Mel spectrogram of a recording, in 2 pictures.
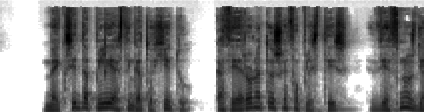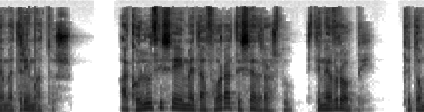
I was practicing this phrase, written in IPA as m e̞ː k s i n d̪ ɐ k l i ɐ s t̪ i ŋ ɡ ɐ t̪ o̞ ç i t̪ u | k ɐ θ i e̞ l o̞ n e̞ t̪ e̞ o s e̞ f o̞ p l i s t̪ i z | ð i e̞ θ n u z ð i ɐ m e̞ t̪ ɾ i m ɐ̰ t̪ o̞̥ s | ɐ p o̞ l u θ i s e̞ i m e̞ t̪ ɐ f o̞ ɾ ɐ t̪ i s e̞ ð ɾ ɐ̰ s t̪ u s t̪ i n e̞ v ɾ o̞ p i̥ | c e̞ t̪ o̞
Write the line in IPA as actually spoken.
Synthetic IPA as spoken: m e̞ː k s i n d̪ ɐ p l i ɐ s t̪ i ŋ ɡ ɐ t̪ o̞ ç i t̪ u | k ɐ θ i e̞ ɾ o̞ n e̞ t̪ e̞ o s e̞ f o̞ p l i s t̪ i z | ð i e̞ θ n u z ð i ɐ m e̞ t̪ ɾ i m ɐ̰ t̪ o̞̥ s | ɐ k o̞ l u θ i s e̞ i m e̞ t̪ ɐ f o̞ ɾ ɐ t̪ i s e̞ ð ɾ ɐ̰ s t̪ u s t̪ i n e̞ v ɾ o̞ p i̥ | c e̞ t̪ o̞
